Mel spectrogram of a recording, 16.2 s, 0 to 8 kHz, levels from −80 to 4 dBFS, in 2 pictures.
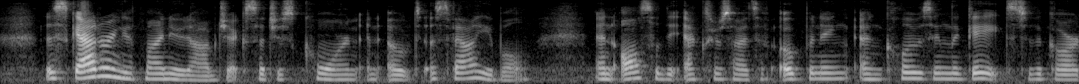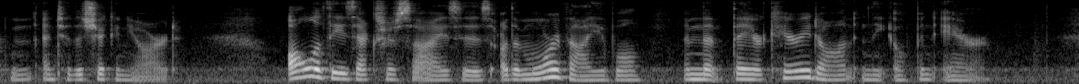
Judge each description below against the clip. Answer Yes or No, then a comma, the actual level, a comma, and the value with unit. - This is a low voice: No, medium, 185 Hz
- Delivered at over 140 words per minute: Yes, average, 180 wpm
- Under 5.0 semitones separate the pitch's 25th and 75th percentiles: Yes, narrow, 2.6 semitones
